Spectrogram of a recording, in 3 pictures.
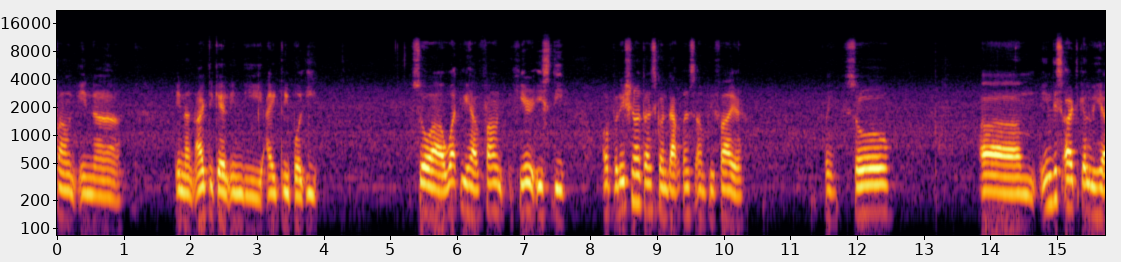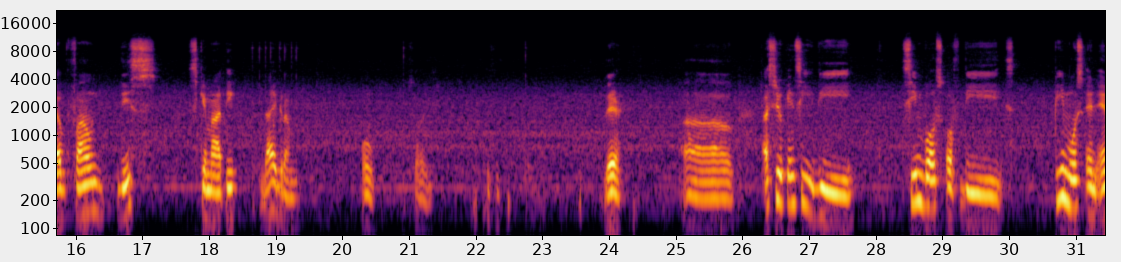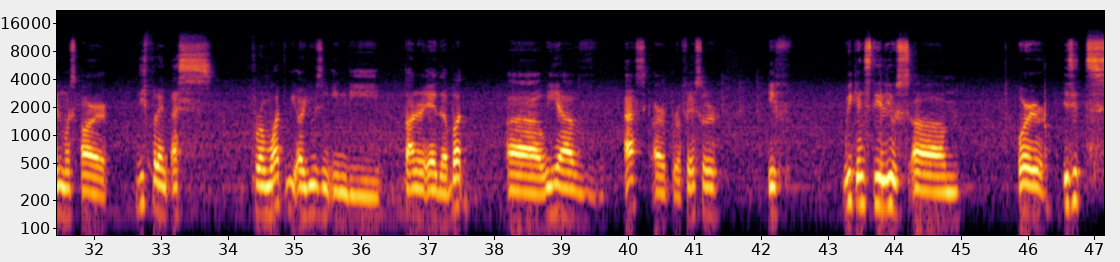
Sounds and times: Speech: 0:00.0 - 0:01.0, 0:01.8 - 0:04.0, 0:05.3 - 0:10.4, 0:11.5 - 0:12.6, 0:13.9 - 0:19.4, 0:20.3 - 0:21.4, 0:23.9 - 0:24.2, 0:25.1 - 0:27.7, 0:28.4 - 0:30.1, 0:30.7 - 0:33.8, 0:34.4 - 0:37.6, 0:38.2 - 0:41.4, 0:42.1 - 0:42.5, 0:43.2 - 0:45.0, 0:45.9 - 0:47.1.

